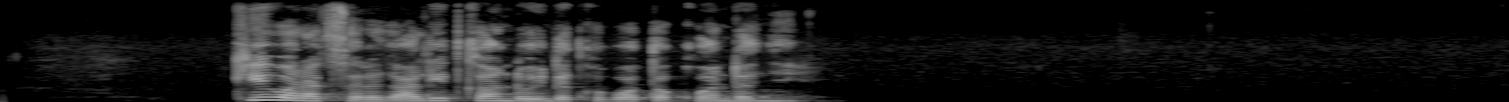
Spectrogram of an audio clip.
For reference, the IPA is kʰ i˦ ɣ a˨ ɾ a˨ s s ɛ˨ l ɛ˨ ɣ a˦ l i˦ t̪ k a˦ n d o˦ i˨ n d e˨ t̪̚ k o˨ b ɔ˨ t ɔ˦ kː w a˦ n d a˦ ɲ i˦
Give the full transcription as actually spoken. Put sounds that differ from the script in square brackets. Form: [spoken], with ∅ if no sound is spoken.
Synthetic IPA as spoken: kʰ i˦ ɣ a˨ ɾ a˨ [t] s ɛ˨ [ɾ] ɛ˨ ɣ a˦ l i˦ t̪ k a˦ n d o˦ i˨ n d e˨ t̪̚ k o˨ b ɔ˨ t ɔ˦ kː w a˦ n d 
